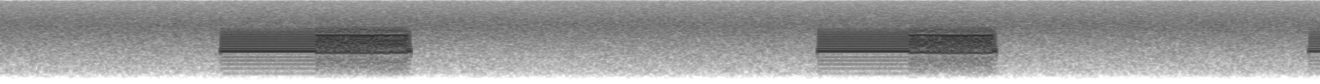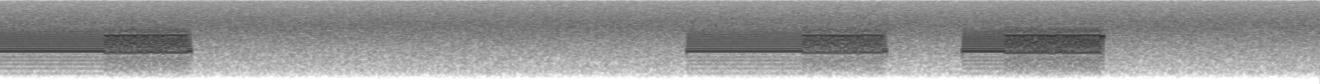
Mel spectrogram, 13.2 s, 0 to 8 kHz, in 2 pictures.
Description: Packet radio (AX.25, as in APRS), 1200 baud, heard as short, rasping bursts, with radio hiss.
